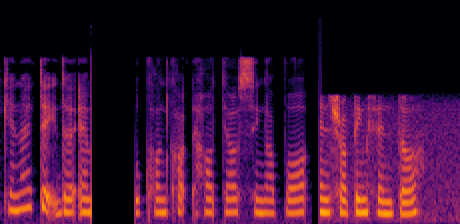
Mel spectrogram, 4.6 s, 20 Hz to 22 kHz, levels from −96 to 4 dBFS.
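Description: It's a speech clip with two problems. First, an audio dropout to silence from 0.90 to 1.35 s: about 450 ms of dead silence with no room tone at all, so the input was likely lost briefly while recording carried on. Then at 3.11 s there's an 80 ms gap and the sound goes dull and boxy through to the end, with nothing above 3.8 kHz, a few dB change in level and new background noise roughly 30 dB down, pointing to the input likely being switched to a poorer device, such as a headset on its call profile.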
